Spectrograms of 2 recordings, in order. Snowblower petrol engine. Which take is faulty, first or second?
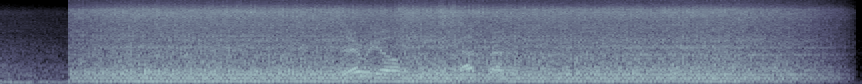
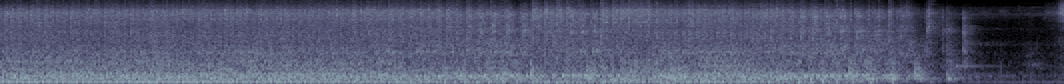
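second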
